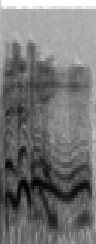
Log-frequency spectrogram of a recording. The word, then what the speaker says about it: Brzezinski: Well, he kind of looks like Burt Reynolds, and his name rhymes with Lewinsky. His name's Brzezinski.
